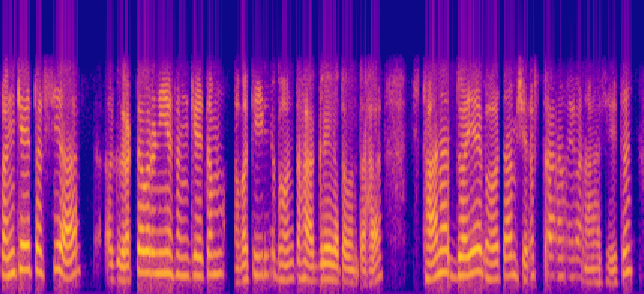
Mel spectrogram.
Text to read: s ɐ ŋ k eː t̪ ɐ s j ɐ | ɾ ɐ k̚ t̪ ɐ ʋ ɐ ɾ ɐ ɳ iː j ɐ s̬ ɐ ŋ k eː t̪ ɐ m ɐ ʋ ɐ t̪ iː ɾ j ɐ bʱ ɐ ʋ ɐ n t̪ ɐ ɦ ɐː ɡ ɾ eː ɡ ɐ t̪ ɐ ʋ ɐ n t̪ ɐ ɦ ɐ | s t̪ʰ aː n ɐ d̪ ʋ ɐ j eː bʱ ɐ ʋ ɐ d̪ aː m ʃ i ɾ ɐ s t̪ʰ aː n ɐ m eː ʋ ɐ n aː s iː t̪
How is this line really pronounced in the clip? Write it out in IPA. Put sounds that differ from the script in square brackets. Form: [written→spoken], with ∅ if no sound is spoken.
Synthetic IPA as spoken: s ɐ ŋ k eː t̪ ɐ s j ɐ | ɾ ɐ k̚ t̪ ɐ ʋ ɐ ɾ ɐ ɳ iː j ɐ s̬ ɐ ŋ k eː t̪ ɐ m ɐ ʋ ɐ t̪ iː ɾ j ɐ bʱ ɐ ʋ ɐ n t̪ ɐ ɦ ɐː ɡ ɾ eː ɡ ɐ t̪ ɐ ʋ ɐ n t̪ ɐ ɦ ɐ | s t̪ʰ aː n ɐ d̪ ʋ ɐ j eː bʱ ɐ ʋ ɐ [d̪→t̪] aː m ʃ i ɾ ɐ s t̪ʰ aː n ɐ m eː ʋ ɐ n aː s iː t̪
